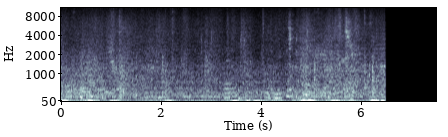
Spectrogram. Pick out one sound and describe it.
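Footsteps shuffle softly across straw mats.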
